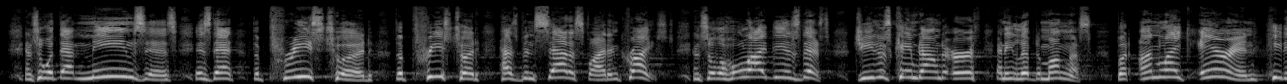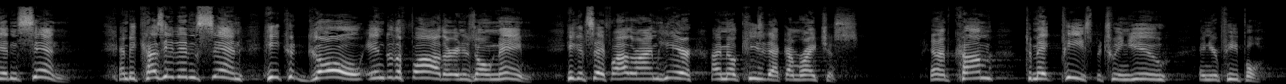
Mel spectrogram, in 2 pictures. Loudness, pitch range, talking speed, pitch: -23 LUFS, 245-315 Hz, 175 wpm, 275 Hz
